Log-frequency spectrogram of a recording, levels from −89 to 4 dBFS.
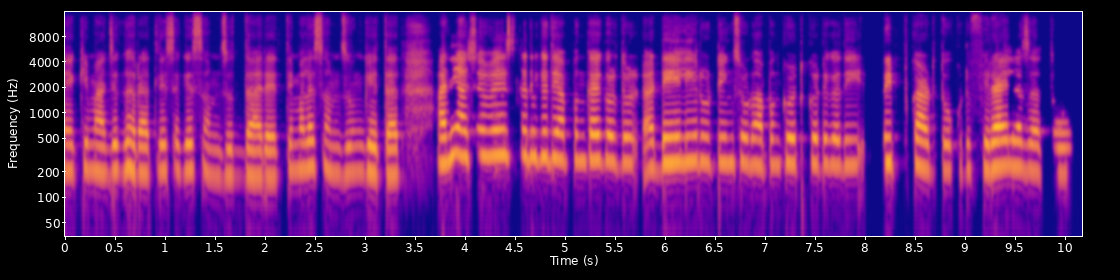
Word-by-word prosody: आहे, 210 - -2
की 220 - -4
माझे 205 -1 -1
घरातले 210 -1 -1
सगळे 215 0 -2
समजूतदार 185 -3 -2
आहेत. 175 -1 +1
ते 215 - -5
मला 220 +2 -1
समजून 200 -3 -6
घेतात 190 -2 +1 0.4
आणि 285 +6 +6
अशा 310 +1 +3
वेळेस 310 0 +2
कधी-कधी 300 -1 0
आपण 275 -1 -1
काय 275 0 +6
करतो? 260 -1 +1
अ, 220 - +2
डेली 260 +1 +4
रूटीन 260 -1 -5
सोडून 250 -2 -1
आपण 245 +1 -2
कट 255 -1 +1
कुठे 250 -1 -1
कधी 240 0 -4 0.2
ट्रिप 260 -1 0
काढतो, 220 -3 +2
कुठे 225 -1 -11
फिरायला 230 +1 +5
जातो. 195 -1 -6
230 Hz, 185 wpm, -21 LUFS, 205-260 Hz, 0.4 s, आणि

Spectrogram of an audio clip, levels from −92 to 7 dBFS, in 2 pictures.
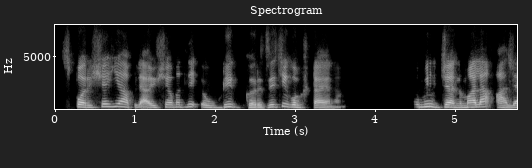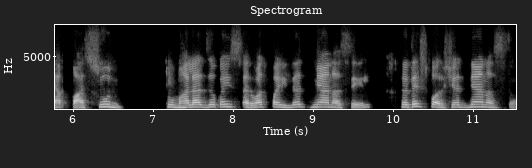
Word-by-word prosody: स्पर्श 205 -1 0
ही 260 +1 0
आपल्या 220 -5 -1
आयुष्यामधली 215 +5 -3
एवढी 195 +5 -2 0.2
गरजेची 200 - -1
गोष्ट 200 -4 -2
आहे 165 -3 +1
ना, 145 - -14 0.9
तुम्ही 235 +3 +1 0.2
जन्माला 215 +3 +3 0.2
आल्यापासून 195 +3 +1 0.6
तुम्हाला 210 0 +4
जो 225 +2 -1
काही 245 +2 0
सर्वात 210 -2 +2
पहिलं 220 -1 +1 0.2
ज्ञान 220 -1 +2
असेल, 175 +1 -3 0.4
तर 220 - +3
ते 260 +2 +4
स्पर्श 210 -8 +1
ज्ञान 215 +2 +1
असतं. 190 -2 -6
215 Hz, 125 wpm, -20 LUFS, 190-230 Hz, 0.9 s, तुम्हाला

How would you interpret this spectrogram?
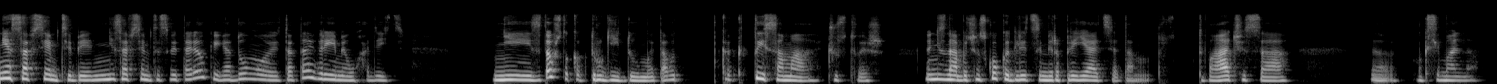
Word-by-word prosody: не 280 +1 +8
совсем 250 -5 +2
тебе, 195 +1 0
не 220 +4 +3
совсем 235 -1 -1
ты 205 +2 -7
своей 220 +1 -5
тарелке, 255 +4 -2
я 210 0 -2
думаю, 230 -2 -2
и - - -3
тогда 200 +11 -3
и 315 - +1
время 225 -6 +2
уходить. 185 +1 -6 0.9
Не 205 0 +6
из-за 195 0 +1
того, 325 - +5
что 250 - -6
как 215 -7 -10
другие 195 -3 +2
думают, 175 0 -1
а - - 0
вот 215 +1 -6 0.3
как 220 -1 -9
ты 275 -3 +6
сама 185 -6 0
чувствуешь. 180 -3 -9 0.4
Ну, 235 - +2
не 240 - +6
знаю, 225 -2 +6
обычно 200 +3 0
скока 255 +3 +1
длится 210 0 +1
мероприятие, 195 -2 +1
там, 200 +3 -11
с - - -24 0.3
2 185 +2 +4
часа, 180 -4 -4 0.8
э, 90 -1 -5 0.3
максимально. 185 0 -4
200 Hz, 165 wpm, -23 LUFS, 185-225 Hz, 0.9 s, не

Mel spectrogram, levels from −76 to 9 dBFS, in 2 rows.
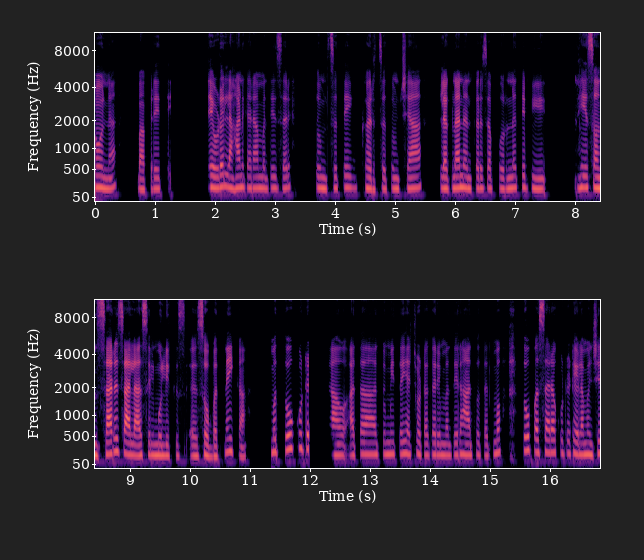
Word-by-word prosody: हो 185 0 +4
ना, 170 +2 -1 0.4
बापरे! 165 +1 -2
ते - - -16 0.7
एवढं 185 +2 +4
लहान 180 -1 +2
घरामध्ये 175 -1 -3
जर 170 +1 -4 0.5
तुमचं 175 0 -2
ते 185 -1 -2 0.2
घरचं 165 -1 -1
तुमच्या 170 +1 0 0.4
लग्नानंतरचा 175 0 +2
पूर्ण 165 +1 -2
ते 185 - -2
भी 160 -2 -1 0.6
हे 180 0 +2
संसारच 190 +5 +6
आला 180 -3 +9
असेल 180 0 +2
मुली 170 0 +2
क - - -9 0.4
सोबत 155 -4 +2
नाही 230 +1 +4
का. 145 -2 -3 0.4
मग 220 - +1
तो 260 +2 +5
कुठे 270 -1 +1 0.4
आता, 175 +2 0
तुम्ही 190 0 -1
तर 190 - -3
ह्या 195 -1 +1
छोट्या 180 -2 -3
घरामध्ये 180 -1 -3
राहत 180 -1 0
होतात. 165 -2 -8
मग 210 +2 -1 0.4
तो 240 - +4
पसारा 215 0 +3
कुठे 200 -1 -8
ठेवला, 185 -3 +1
म्हणजे 185 +2 0
175 Hz, 150 wpm, -25 LUFS, 170-190 Hz, 0.7 s, आला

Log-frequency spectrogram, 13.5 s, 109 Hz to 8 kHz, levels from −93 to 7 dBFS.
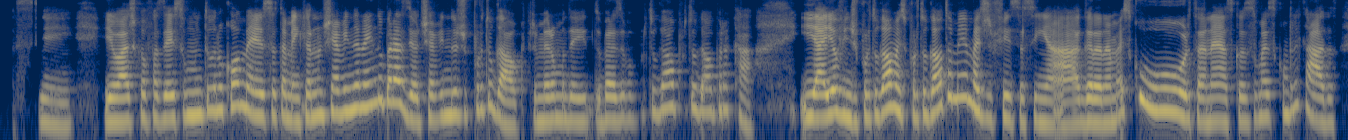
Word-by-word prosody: Sim, 180 -4 -10 0.3
e 200 - +3
eu 195 - +3
acho 200 0 +3
que - - -6
eu - - -2
fazia 215 -1 -1
isso 215 +2 -2
muito 240 +3 +1
no 275 - 0
começo 255 -7 +1
também 215 -3 -2
que - - -6
eu - - 0
não 235 - +1
tinha 250 +1 0
vindo 265 +3 +3
nem 300 +2 +2
do 365 - 0
Brasil, 335 -13 +3
tinha 210 +2 -3
vindo 235 +3 -1
de 235 0 -6
Portugal, 245 - -2
que 175 - -23
primeiro 200 0 -2
eu - - -4
mudei 205 -1 -4
do - - -9
Brasil 205 +1 0
para 210 - -14
Portugal, 255 +7 -4
Portugal 285 -3 -6
pra 275 +2 -7
cá. 200 -11 -9 0.5
E 230 - +3
aí 220 +1 +7
eu 255 - +6
vim 235 -2 +2
de 205 -2 -2
Portugal, 235 +8 +3
mas 275 -4 +2
Portugal 240 +4 0
também 405 +1 0
é - - 0
mais 275 -8 +2
difícil, 210 -1 -4
assim, 195 0 -5
a 180 - +2
a - - 0
grana 190 0 +3
é - - 0
mais 220 +6 -5
curta, 265 - +2
né, 200 +1 0
as 190 -1 -5
coisas 200 -1 -6
são 215 - -12
mais 225 0 -4
complicadas. 230 -6 -2
225 Hz, 265 wpm, -23 LUFS, 200-265 Hz, 0.5 s, aí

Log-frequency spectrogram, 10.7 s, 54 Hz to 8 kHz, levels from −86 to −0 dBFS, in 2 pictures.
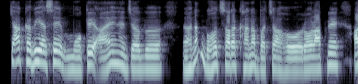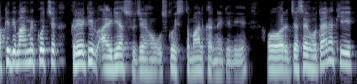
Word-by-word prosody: क्या 200 +1 +3
कभी 205 0 +4
ऐसे 190 +1 +2
मौके 135 +4 -1
आए 130 +8 +1
हैं 165 -5 -2
जब, 135 0 -1 0.6
है 130 +3 0
ना? - - +1
बहुत 165 +4 0
सारा 165 0 +3
खाना 150 +1 0
बचा 130 +2 -1
हो 125 - +1
और 130 +2 +2
आपने 165 +4 +1 0.3
आपके 165 +5 +4
दिमाग 185 -1 +3
में 195 0 +2
कुछ 200 0 +1 0.3
क्रिएटिव 180 +4 +2
आइडिया 140 +2 +2
सुझे 125 -3 -4
हो 120 0 -6
उसको 135 +4 -4
इस्तेमाल 130 -1 -4
करने 110 -3 -5
के 105 - -10
लिए? 105 +5 -9 0.3
और 130 0 +3
जैसे 145 +2 +1
होता 145 +2 0
है 180 - +2
ना, 220 - 0
कि 185 -5 -1
145 Hz, 195 wpm, -21 LUFS, 130-175 Hz, 0.6 s, कभी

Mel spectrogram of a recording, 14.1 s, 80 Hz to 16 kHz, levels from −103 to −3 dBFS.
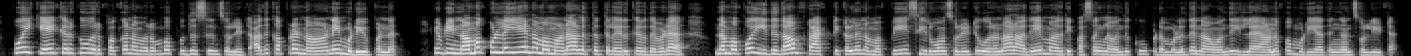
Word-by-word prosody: போய் 330 +2 +4
கேக்குறதுக்கு 280 +1 +2
ஒரு 245 - -3
பக்கம் 245 +3 -2
நம்ம 215 -2 -1
ரொம்ப 245 +4 -3
புதுசுன்னு 215 -1 -3
சொல்லிட்டு. 185 -3 -5
அதுக்கப்புறம் 265 0 -1
நானே 220 +6 +2
முடிவு 190 -1 +5
பண்ணேன். 170 0 -1 0.3
இப்டி 290 0 +4
நமக்குள்ளேயே 320 +3 +5
நம்ம 275 -4 +4
மன 215 +2 +1
அழுத்தத்துல 220 -4 -2
இருக்கறத 200 -2 -2
விட, 210 +2 +2 0.5
நம்ம 250 0 +5
போய் 300 0 +3
இதுதான் 240 +5 +4
பிராக்டிகல்னு 215 +1 0
நம்ம 190 -3 -2 0.2
பேசிருவோம்னு 220 -4 -2
சொல்லிட்டு, 195 +2 -2
ஒரு 190 0 -1
நாள் 225 0 +2
அதே 200 +4 +1
மாதிரி 200 -2 -1
பசங்கள 200 0 -2
வந்து 185 +3 -3
கூப்டும்பொழுது, 175 -2 -4
நான் 170 -2 -2
வந்து 195 +5 -1
இல்ல, 185 0 -2 0.2
அனுப்ப 195 +5 -3
முடியாதுங்கன்னு 165 0 -4
சொல்லிட்டேன். 165 +1 -6
210 Hz, 165 wpm, -21 LUFS, 190-250 Hz, 0.5 s, முடிவு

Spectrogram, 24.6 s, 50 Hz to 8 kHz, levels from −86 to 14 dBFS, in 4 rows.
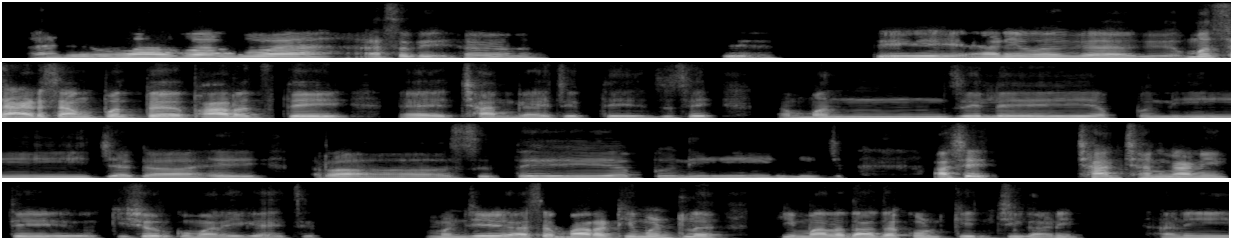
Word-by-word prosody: अरे 185 +2 -4
वाह 215 +1 +5
वाह 195 -1 +6 0.2
वाह! 165 -3 +3
असं 140 +4 -2
ते. 155 - -1 0.2
हं, 155 -4 -5 1.7
ते 135 -1 +2 0.2
आणि 140 +2 +1
मग 140 -1 0
अ, 115 -5 0
मग 165 - +5
सॅड 160 - +8
सॉन्ग 150 -1 +5
पण 160 - +4 0.4
फारच 140 +2 +6
ते 125 -1 +6 0.8
छान 100 0 0
गायचे 95 0 -5
ते. 95 0 -2
जसे 100 +1 -4 0.5
मंजिले 120 +1 -2 0.4
अपनी 110 -3 -6
जगह 110 +1 -2
है, 115 -1 -4 0.4
रास्ते 100 +4 -3 0.4
अपनी 135 -2 -7
जगह - - -2
असे - - +2 0.5
छान-छान 190 -1 +1
गाणी 135 -2 +2
ते 110 -5 -2
किशोर 110 -1 0
कुमार 105 -2 -3
ही 95 0 -4
गायचे. 95 -2 -8 0.6
म्हणजे 115 +6 +2
असं 140 - 0
मराठी 135 +5 +6
म्हटलं 160 -4 +1 0.3
की 135 - -4
मला 130 0 +3
दादा 120 0 +4
कोंडकेची 115 -1 -4
गाणी 110 +4 -4 0.5
आणि 110 0 -5
125 Hz, 110 wpm, -23 LUFS, 110-140 Hz, 1.7 s, सॅड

